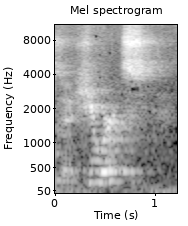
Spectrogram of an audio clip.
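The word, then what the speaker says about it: Heuertz: This guy's got an amazing last name that I believe is pronounced Hewerts.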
